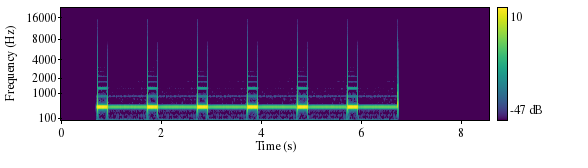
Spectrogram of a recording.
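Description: Countdown leader tone: a steady electronic test tone of one pitch with a louder beep once a second, six beeps in all, counting down to the start of the programme. It starts about a second in and cuts off suddenly after the sixth beep.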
